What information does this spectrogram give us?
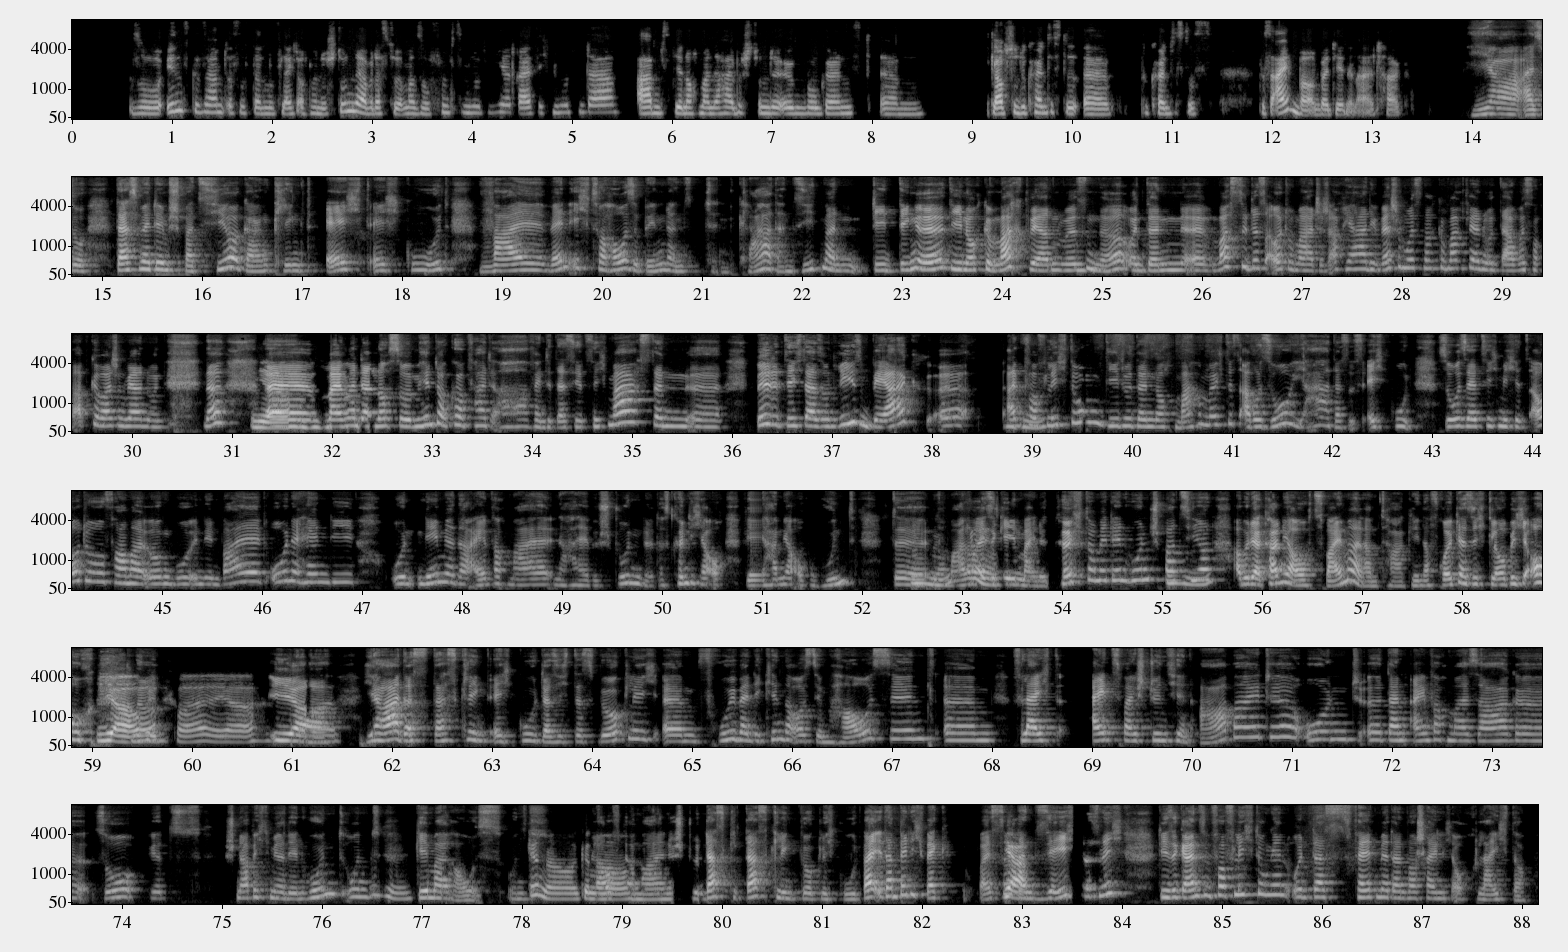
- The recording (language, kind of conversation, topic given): German, advice, Wie finde ich ein Gleichgewicht zwischen Erholung und sozialen Verpflichtungen?
- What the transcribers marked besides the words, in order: other background noise; chuckle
